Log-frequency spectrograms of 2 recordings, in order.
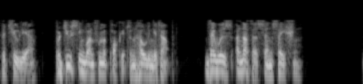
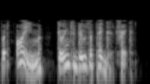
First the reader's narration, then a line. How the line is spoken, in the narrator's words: snapped Petulia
